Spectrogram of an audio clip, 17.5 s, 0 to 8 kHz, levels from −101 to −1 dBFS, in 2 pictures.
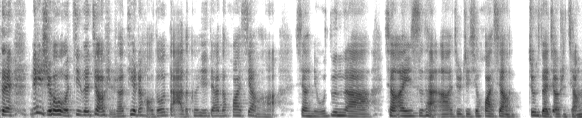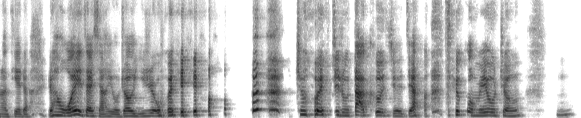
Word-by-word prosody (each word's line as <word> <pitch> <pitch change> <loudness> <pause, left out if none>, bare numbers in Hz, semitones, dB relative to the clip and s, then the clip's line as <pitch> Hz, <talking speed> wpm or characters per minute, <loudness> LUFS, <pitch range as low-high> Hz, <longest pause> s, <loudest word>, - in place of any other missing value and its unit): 对， 230 -4 +1 0.2
那 360 +6 -3
时 255 -5 +1
候 270 0 +4
我 190 - -1
记 250 +7 -11
得 240 -1 -3
教 225 0 -2
室 250 - -16
上 160 +1 -8
贴 270 +5 -3
着 215 - -6
好 - - -13
多 190 +3 -8
大 210 - -6
的 155 - -13
科 190 +4 -17
学 180 -1 -13
家 185 0 -9
的 185 0 -12
画 205 +2 -8
像 200 +1 -9
啊， - - -15 0.3
像 175 -4 -8
牛 155 0 -15
顿 200 +3 -8
啊， 150 -3 -3 0.2
像 180 -2 -1
爱 180 0 0
因 175 +1 -4
斯 180 +2 -11
坦 - - -2
啊， 140 - -6
就 145 +1 -12
这 150 +2 -13
些 140 +4 -9
画 160 0 -2
像 135 - -4 0.2
就 215 - -6
是 205 - -8
在 - - +1
教 150 - -3
室 135 -3 -14
墙 125 0 -6
上 145 -2 -6
贴 150 +2 -4
着。 - - -4 0.3
然 265 -4 +1
后 215 -3 +1
我 200 - +6
也 265 -1 +9
在 185 -5 +5
想， 150 -3 -4
有 145 -2 -5
朝 170 +5 +3
一 165 +1 -8
日 185 - -2
我 185 - +2
也 220 0 +6
要， 245 0 +5 1.4
成 265 -1 -1
为 260 -1 +7
这 245 - +1
种 200 -3 -4
大 195 - +8
科 220 +2 0
学 170 -5 -6
家， 160 - +1 0.2
结 255 -1 +1
果 245 -3 -2
没 200 0 -2
有 215 -1 +1
成。 185 0 -4 0.5
嗯。 255 +4 -19
190 Hz, 255 characters per minute, -23 LUFS, 160-225 Hz, 1.4 s, 也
